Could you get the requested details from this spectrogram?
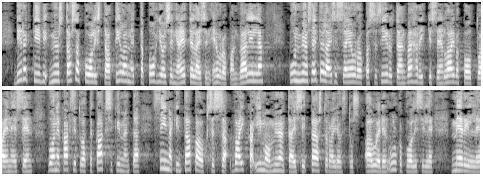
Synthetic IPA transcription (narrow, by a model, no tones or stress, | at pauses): dire̞kt̪iːʋimyøst̪ɑsɑpuolist̪ɑːt̪ilɑnːe̞t̪ːɑpo̞ɦjoisenjɑe̞t̪elæjseneuro̞ːpɑnʋælilːæ | kunmyøse̞t̪elæisesːɑe̞uɾo̞ːpɑsːɑsiːryt̪æːnʋæɦærikːise̞ːnlɑjʋɑpo̞lt̪ːuɑjneːse̞ːn | ʋuonːekɑksit̪uɑt̪ːɑkɑksikymːent̪æ | siːnækint̪ɑpɑuksesːɑʋɑjkːɑʔimo̞myønt̪æisipæːst̪ørɑjost̪usʔɑlue̞jde̞nulkopuolisilːemeɾilːe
